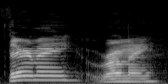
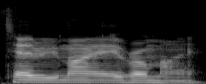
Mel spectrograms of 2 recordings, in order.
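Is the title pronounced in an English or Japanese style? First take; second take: English; Japanese. First: The title is said in an English-style way. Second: The title is said in a Japanese-style way. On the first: "I think that's how you say it" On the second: "The Japanese pronunciation is"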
